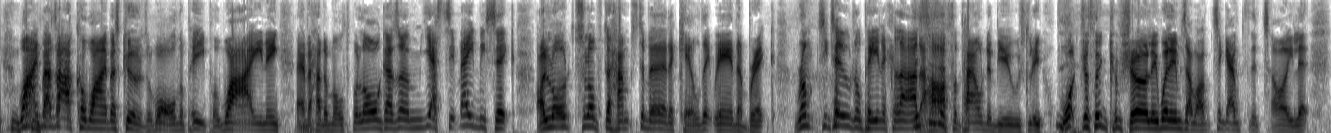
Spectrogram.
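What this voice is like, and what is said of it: Imitates another person's voice. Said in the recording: “pretend to be Alexei Sayle ... that is an amazing impression ... of Alexei Sayle”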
